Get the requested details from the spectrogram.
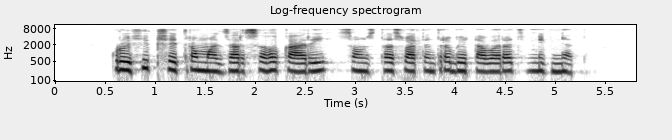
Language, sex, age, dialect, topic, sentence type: Marathi, female, 18-24, Northern Konkan, agriculture, statement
